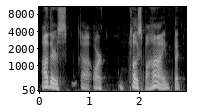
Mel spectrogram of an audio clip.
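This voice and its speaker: A middle-aged American man hosting a political news commentary show, his voice raspy from allergies, talking in a steady, measured way with frequent "uh" fillers. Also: medium pitch, dry recording, clean studio sound. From United States. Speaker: show host.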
